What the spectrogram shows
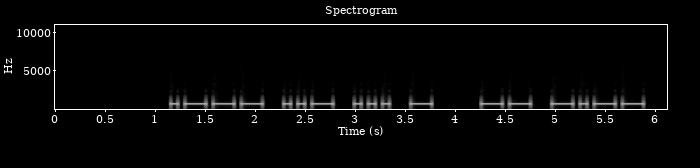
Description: Morse code, heard as a keyed tone, about 17 wpm, 700 Hz. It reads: JUST MY
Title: Sentences from Top 1200 Words 17wpm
